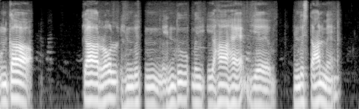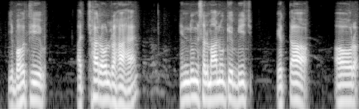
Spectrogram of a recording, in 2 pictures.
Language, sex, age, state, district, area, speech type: Urdu, male, 60+, Bihar, Khagaria, rural, spontaneous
